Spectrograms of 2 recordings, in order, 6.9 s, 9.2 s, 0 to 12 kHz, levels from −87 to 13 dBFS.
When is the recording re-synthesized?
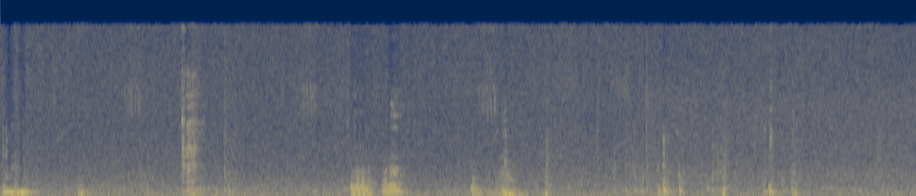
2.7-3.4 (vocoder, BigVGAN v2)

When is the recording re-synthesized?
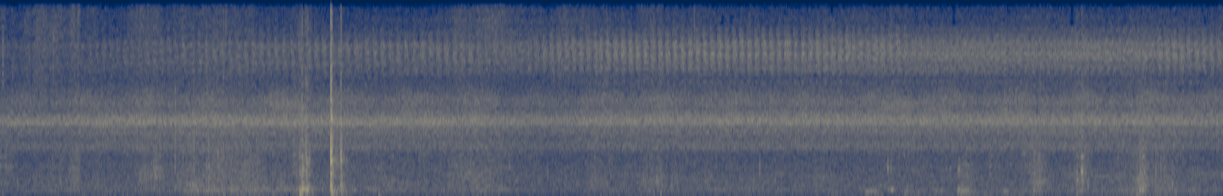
2.7-4.5 (vocoder, BigVGAN v2); 5.9-6.4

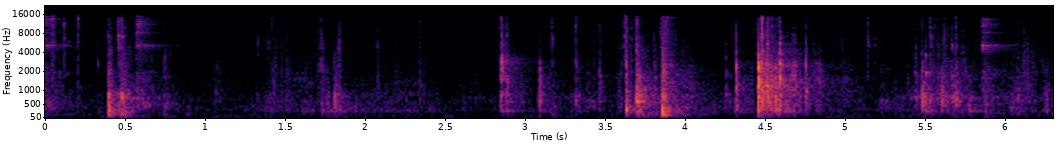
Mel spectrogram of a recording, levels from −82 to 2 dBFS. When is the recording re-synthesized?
none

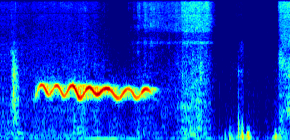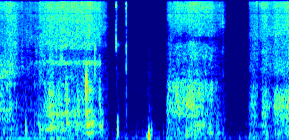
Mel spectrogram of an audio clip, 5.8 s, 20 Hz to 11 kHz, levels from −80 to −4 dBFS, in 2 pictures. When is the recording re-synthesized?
none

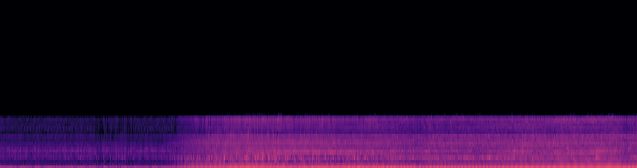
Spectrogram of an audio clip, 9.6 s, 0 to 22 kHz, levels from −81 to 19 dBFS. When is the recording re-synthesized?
1.4-2.0 (vocoder, BigVGAN v2); 2.6-5.7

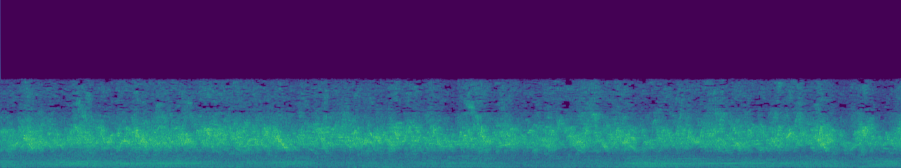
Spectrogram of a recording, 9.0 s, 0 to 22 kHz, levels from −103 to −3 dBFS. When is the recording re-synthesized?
none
